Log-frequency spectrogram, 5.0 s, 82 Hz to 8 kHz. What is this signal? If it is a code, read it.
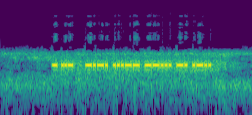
Morse code, heard as a keyed tone, about 30 wpm, 600 Hz. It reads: TU C37NL
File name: wp / c37nl 6m cw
